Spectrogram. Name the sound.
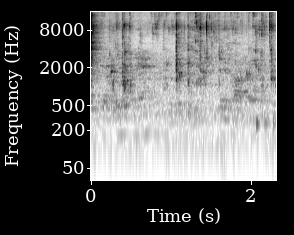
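water poured into pressure cooker for tomato rice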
